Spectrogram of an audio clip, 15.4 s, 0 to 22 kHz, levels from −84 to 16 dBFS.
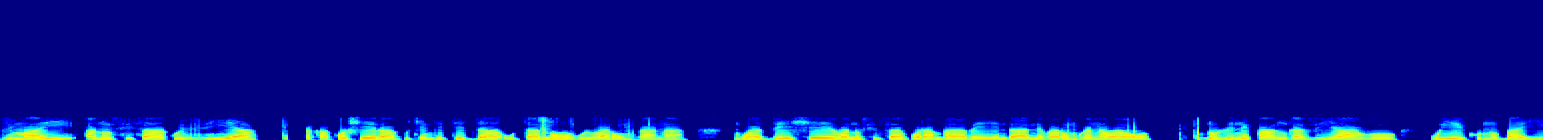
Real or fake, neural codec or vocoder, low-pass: real; none; 3.6 kHz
